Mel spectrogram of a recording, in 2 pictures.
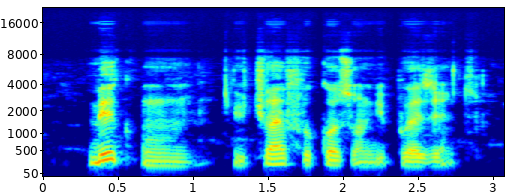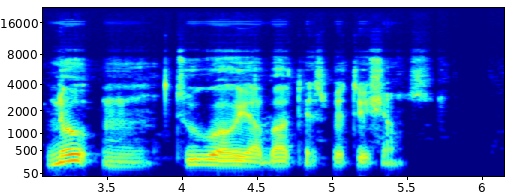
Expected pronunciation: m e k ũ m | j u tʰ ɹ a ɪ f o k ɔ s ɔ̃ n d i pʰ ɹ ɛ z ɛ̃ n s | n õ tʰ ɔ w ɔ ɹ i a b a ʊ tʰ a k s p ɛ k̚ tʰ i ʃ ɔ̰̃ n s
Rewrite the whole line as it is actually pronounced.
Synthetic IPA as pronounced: m e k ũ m | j u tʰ ɹ a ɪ f o k ɔ s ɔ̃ n d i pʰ ɹ ɛ z ɛ̃ n t | n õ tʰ u w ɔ ɹ i a b a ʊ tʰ ɛ k s p ɛ k̚ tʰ e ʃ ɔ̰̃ n s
